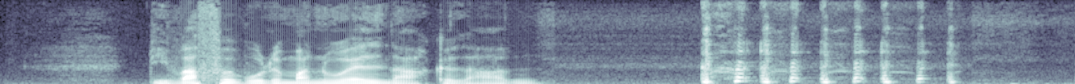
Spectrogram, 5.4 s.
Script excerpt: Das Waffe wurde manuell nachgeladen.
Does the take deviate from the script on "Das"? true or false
true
